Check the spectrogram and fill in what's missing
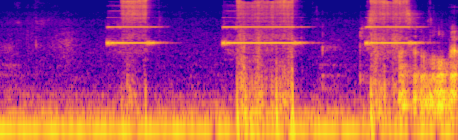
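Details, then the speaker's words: Dermatology office procedure by a board-certified dermatologist, treating a skin bump with a part sent to confirm: three bursts of high steady electronic buzzing, about half to one second each, from an electrocautery device. "careful my foot buzzing noise you're going to hear"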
